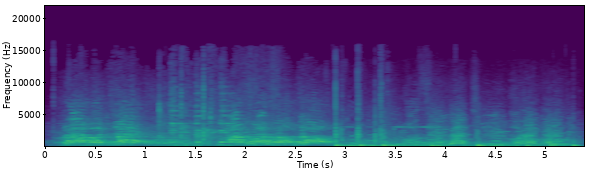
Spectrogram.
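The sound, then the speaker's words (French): A large protest crowd in France chants and shouts slogans in a loud, sustained roar of many voices, with sharp bangs and thumps breaking through in the second half. “Les mêmes slogans ont ainsi retenti de Bordeaux”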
